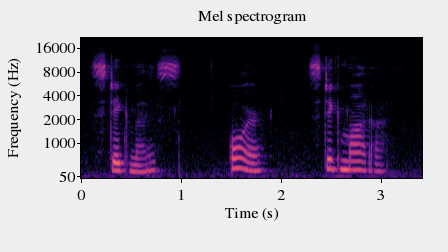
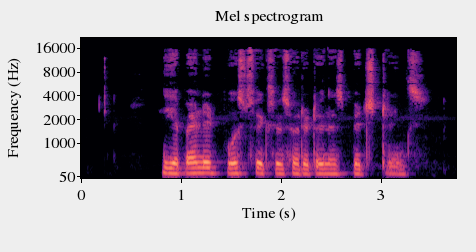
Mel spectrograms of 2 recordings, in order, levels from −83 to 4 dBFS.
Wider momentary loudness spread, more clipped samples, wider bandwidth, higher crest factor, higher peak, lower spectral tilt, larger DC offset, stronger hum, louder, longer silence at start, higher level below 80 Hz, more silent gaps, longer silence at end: first, 12 LU vs 7 LU; neither; first, 19 kHz vs 16 kHz; about the same, 18 dB vs 16 dB; second, -18 dBFS vs -6 dBFS; about the same, -4 dB/octave vs -4 dB/octave; neither; neither; second, -34 LUFS vs -21 LUFS; second, 0.1 s vs 0.8 s; second, -66 dBFS vs -56 dBFS; neither; about the same, 0.35 s vs 0.3 s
